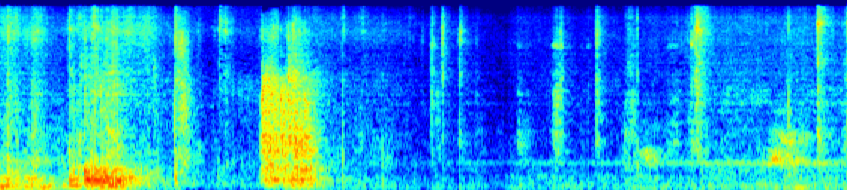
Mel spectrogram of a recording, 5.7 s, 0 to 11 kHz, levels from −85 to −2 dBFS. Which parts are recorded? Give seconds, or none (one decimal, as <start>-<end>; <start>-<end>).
1.2-1.9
